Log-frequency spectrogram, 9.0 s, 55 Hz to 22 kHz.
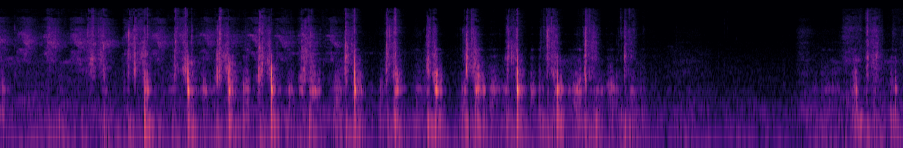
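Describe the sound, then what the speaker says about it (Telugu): Onion paste with green chillies pounded by hand, a rapid run of sharp rhythmic thuds for about six seconds, then a pause before the pounding resumes briefly; close and loud. "ఈ ఉల్లిపాయ పేస్ట్లోనే ఒక 5 పచ్చిమిరపకాయలు కూడా వేసుకుని దీంట్లోనే కొట్టుకుంటున్నానండి నేను."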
